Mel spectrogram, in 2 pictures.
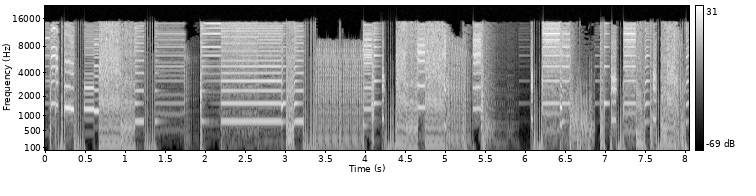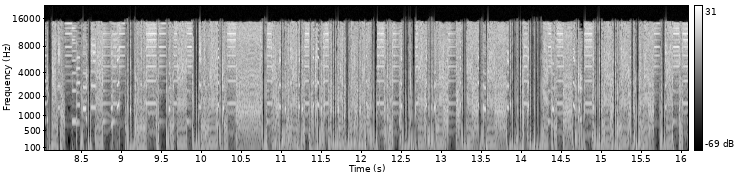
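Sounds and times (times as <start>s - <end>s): glitchy digital synth noise: 4.1s - 16.0s.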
